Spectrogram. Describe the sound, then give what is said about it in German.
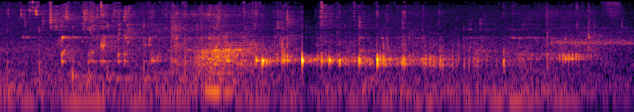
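Wheat beer glugs and splashes as it's poured into a glass at the Fette Kuh Studios in Cologne, with a bubbly, gurgling rush in the middle and a fizzing tail, no one speaking. “Das fette Weißbier.”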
